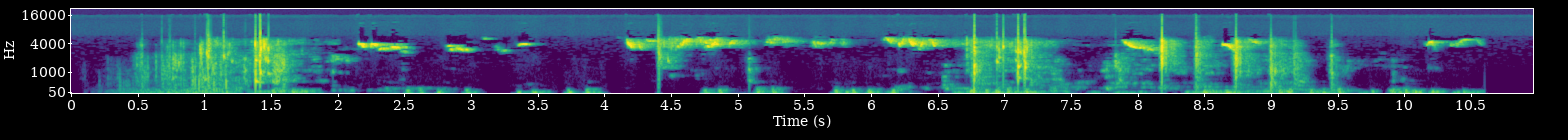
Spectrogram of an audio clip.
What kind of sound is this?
Parque da Cidade - Pássaro
birds, fiel-recording, ulp-cam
